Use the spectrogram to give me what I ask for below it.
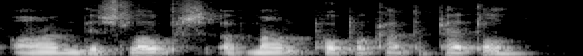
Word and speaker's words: Popocatépetl: So Xochipilli was dug up on the slopes of Mount Popocatépetl, spelled like it sounds, second highest volcano in Mexico, home to an indigenous variety of mushroom that's found on the slopes of the volcano.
